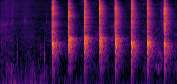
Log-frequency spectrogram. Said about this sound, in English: We're not going to reveal his secret, but he just clapped, and he only used one hand. So let that marinate.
